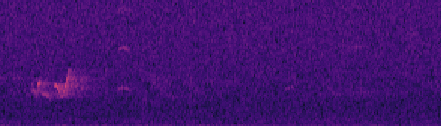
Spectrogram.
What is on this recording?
Red-eyed Vireo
